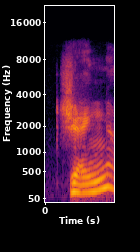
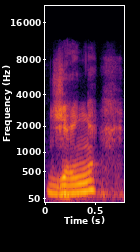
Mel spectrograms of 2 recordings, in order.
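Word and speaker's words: Dieng: plus i think georgie jang i believe it's pronounced jing uh i've i should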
